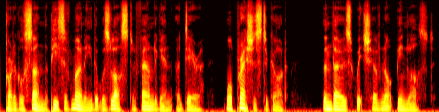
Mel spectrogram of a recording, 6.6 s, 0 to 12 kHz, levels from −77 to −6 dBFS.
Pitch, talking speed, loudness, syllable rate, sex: 95 Hz, 235 wpm, -18 LUFS, 6.2 syllables/s, male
